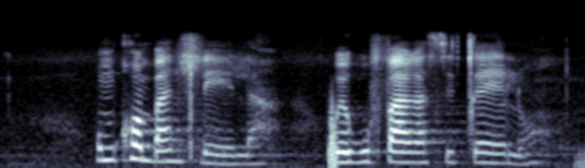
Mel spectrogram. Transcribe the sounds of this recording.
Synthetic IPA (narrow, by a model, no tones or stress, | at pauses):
um̩kʰɔmbʱand͡ɮʱɛla | wek̬ufak̬asiǀɛːlɔ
